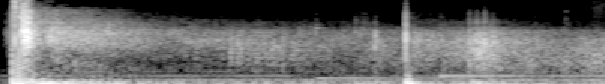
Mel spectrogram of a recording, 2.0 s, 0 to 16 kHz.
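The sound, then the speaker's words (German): Irregular cannon fire from the sailing-ship naval battle of Navarino on 20 October 1827: a heavy boom opens, followed by a low rumbling roll and then a second sharper blast a moment later, with no voices. “Man hörte noch bis Sonnenuntergang ein unregelmäßiges Kanonenfeuer mit geringen Unterbrechungen.”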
